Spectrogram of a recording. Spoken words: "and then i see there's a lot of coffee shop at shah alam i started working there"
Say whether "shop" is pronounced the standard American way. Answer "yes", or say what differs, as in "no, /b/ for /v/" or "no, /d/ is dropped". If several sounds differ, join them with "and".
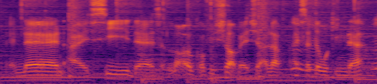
no, /b/ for /p/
